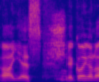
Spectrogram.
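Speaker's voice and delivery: poor fake Italian accent. Joking with a friend, voice what an imagined figure might say, in a bad italian accent. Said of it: "really offensive Italian accent that isn't even very good".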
